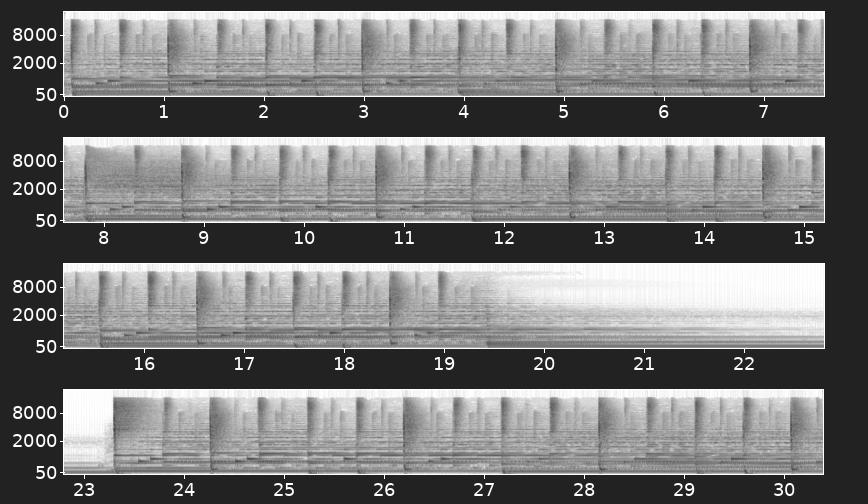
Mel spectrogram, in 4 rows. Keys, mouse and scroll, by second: 2.3 click, 6.3-12.8 drag, 12.8 shift+d, 13.4-16.5 drag, 17.5 click, 18.4-19.7 drag, 20.9 click, 21.6 click, 23.6 shift+d, 24.0 click, 25.0-27.2 drag.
